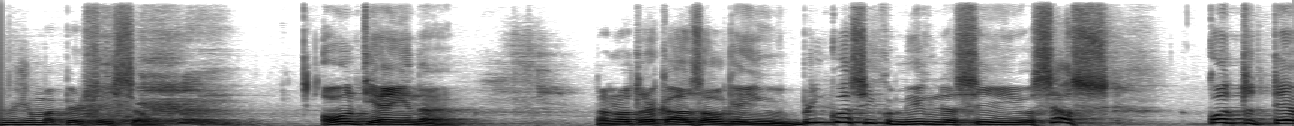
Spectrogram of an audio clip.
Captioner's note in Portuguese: limpando a garganta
